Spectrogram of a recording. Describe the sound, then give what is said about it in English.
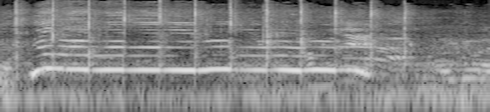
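About a dozen quick, evenly spaced hand claps ring out sharply while a voice holds one steady, mid-pitched note underneath for most of the clapping, welcoming guest Josh Jung onto the show. “As I clap with my hands.”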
